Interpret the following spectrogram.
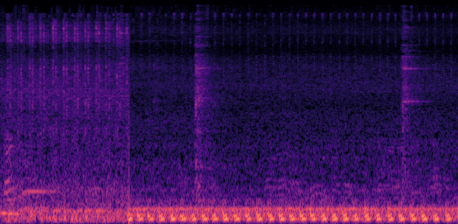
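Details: Honda Beat eSP scooter with a stalling and hard-starting problem, after wiring checks near the ECU socket: single-cylinder settles into a steady thumping idle of about three pulses a second, running evenly without stumbling; normal idle.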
